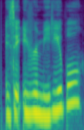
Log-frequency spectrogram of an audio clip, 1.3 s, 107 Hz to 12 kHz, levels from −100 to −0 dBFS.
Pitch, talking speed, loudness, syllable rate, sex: 220 Hz, 140 wpm, -14 LUFS, 6.3 syllables/s, female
